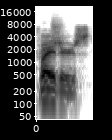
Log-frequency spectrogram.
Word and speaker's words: FighterZ: Like this week, Thursday, Dragon Ball FighterZ, or Fighters, however you pronounce that game, is coming in to do an exhibition. – Fighters, just Fighters. – Is it just Fighters?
